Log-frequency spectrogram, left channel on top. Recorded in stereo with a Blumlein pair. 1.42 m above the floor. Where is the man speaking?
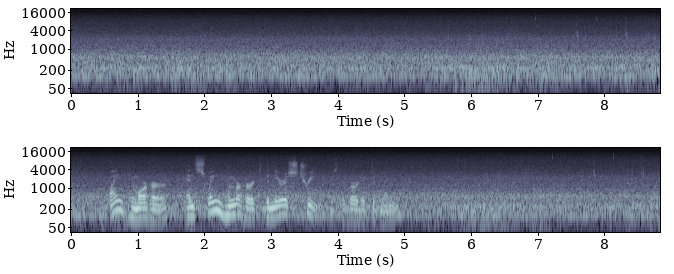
50° right.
